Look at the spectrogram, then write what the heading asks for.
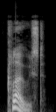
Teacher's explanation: The last sound is s which is voiced. The past tense is closed. pronounced closed. It's a smooth buzzing ending.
